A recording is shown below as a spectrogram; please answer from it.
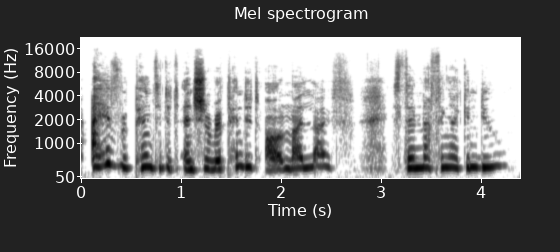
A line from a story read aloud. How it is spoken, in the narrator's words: cried the poor princess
